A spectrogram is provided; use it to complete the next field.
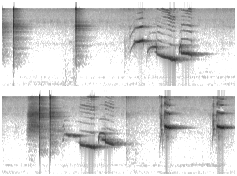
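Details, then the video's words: White-rumped shama from Medan in 'gacor' song with full 'isian': separated phrases of clear whistles swooping down then up, each opening with a high note, spaced by quiet gaps with occasional sharp clicks. "Murai Batu Medan Gacor Full Isian"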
